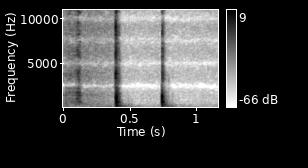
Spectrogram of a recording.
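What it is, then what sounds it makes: Plastic interior trim of a pickup truck. Three sharp knocks on the plastic interior trim of a 2013 Ford F-150 pickup truck, an interior judged to be cheap plastic. Each knock is short and dry with a hollow midrange tap and almost no ring, and the last one is cut off at the end.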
